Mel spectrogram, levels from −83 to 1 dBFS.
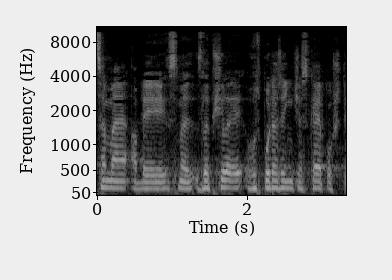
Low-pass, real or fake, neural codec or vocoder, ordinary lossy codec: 9.9 kHz; real; none; AAC, 32 kbps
